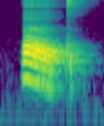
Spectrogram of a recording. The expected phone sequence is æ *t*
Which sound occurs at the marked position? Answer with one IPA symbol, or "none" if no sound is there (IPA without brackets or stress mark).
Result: t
